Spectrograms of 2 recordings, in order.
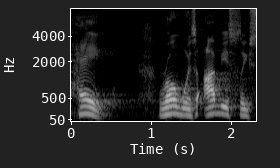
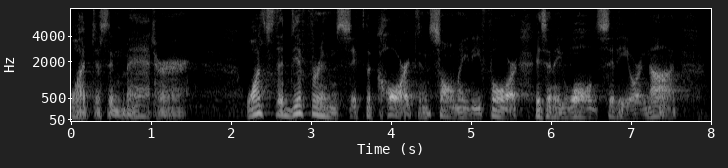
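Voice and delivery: put-on character voice, dropped deep and low; 5 semitones lower, 3 dB quieter than usual. Voicing the reader's imagined question, in a Shelob voice. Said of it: "In your Shelob voice".

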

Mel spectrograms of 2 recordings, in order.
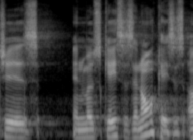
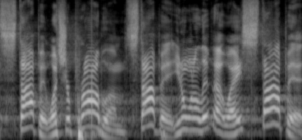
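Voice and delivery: shrill, loud, very high yelling, over and over; 10 semitones higher, 7 dB louder than usual. Describing a comedy skit where a man keeps yelling at a woman; imitating someone yelling. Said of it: "him just yelling at this woman over and over again".

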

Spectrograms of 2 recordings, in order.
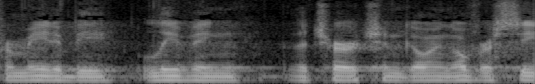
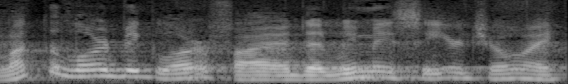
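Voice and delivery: put-on, derisive, sarcastic, mocking, raised pitch; 6 semitones higher, 4 dB louder than usual. Speaker reading Scripture, quoting hateful brothers, mockingly quoting. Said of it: "this is a mocking tone here".

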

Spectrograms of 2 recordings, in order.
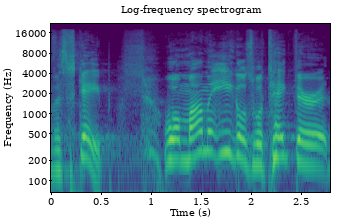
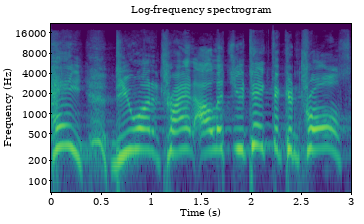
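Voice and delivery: put-on high, raised hollering yell; 8 semitones higher than usual. Retelling what the pilot shouted during the flight: imitating someone yelling. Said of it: "he yells".

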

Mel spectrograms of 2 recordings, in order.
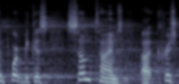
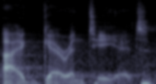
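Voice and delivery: very low, creaky, soft commercial announcer voice; 13 semitones lower, 6 dB quieter than usual. Speaker recalling old TV commercials to listeners, in Men's Wearhouse ad deep voice. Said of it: "that guy with the deep voice".

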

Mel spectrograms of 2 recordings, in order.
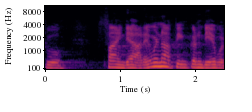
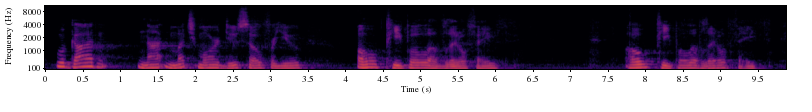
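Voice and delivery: soft, tender, loving, affectionate tone; 5 dB quieter than usual. Speaker quotes a scripture verse to the listeners, retelling tenderly. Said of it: "the tender, affectionate tone of voice when he says".

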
